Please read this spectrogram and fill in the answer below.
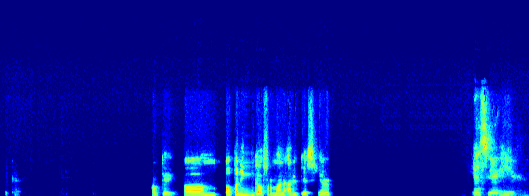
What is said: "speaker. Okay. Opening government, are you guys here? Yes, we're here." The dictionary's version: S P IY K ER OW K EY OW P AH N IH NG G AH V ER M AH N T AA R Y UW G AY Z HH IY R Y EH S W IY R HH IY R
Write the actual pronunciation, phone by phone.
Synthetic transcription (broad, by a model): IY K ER OW K EY OW P AH N IH NG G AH F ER M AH N AA R Y UW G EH S HH IY R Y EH S W IY R HH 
